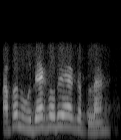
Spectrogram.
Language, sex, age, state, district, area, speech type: Marathi, male, 18-30, Maharashtra, Ahmednagar, rural, conversation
